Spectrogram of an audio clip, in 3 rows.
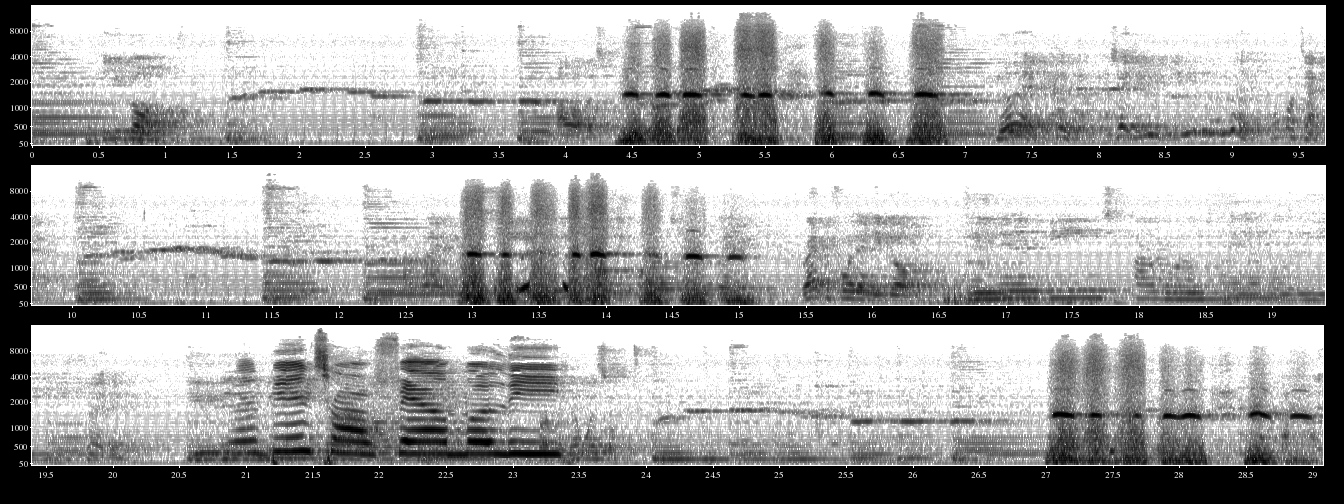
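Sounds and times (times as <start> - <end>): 
speech: 0.7 - 1.1, 21.1 - 23.5
several people whistling a simple song tune together: 1.5 - 3.8, 4.4 - 7.1, 10.1 - 15.2, 24.0 - 29.0.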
